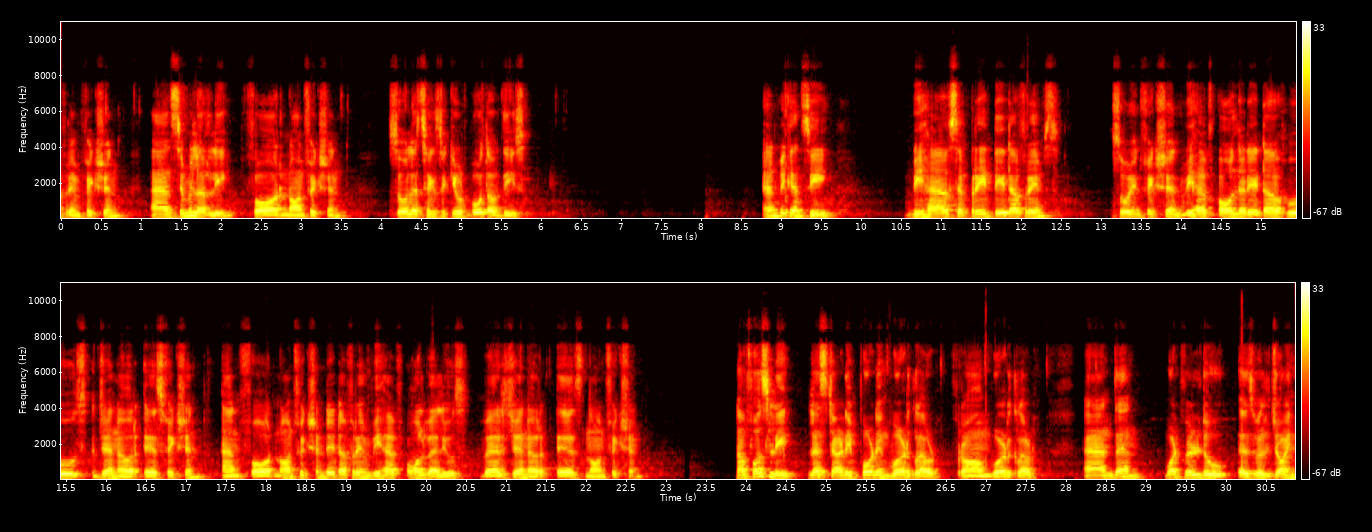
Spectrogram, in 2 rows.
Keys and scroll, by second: 5.1 shift+Return, 6.7 shift+Return.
